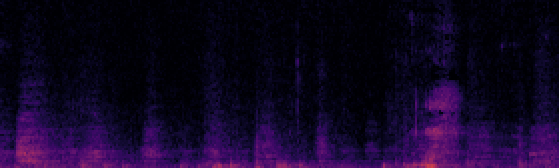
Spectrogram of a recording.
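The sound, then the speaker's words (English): A male dog pants in quick, breathy bursts, with a brief higher whine near the end, as he tries to get at a person. No one speaks. “come on, the dog, he's trying to get me.”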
